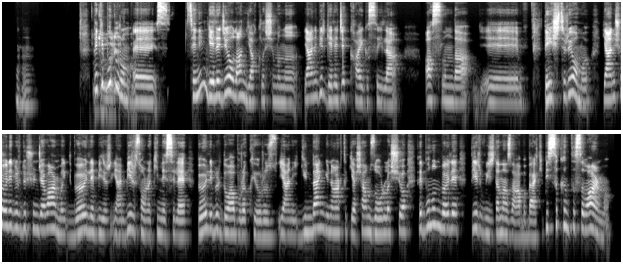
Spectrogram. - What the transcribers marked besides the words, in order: other background noise; tapping; "nesle" said as "nesile"
- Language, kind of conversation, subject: Turkish, podcast, Çevre sorunlarıyla ilgili en çok hangi konu hakkında endişeleniyorsun?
